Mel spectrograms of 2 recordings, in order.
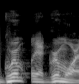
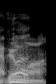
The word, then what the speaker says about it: grimoire: The grimoire, that's what it's called.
